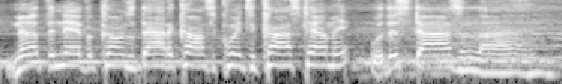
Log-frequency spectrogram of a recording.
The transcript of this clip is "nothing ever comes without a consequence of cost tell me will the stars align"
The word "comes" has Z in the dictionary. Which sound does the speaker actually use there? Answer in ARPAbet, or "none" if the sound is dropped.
Z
